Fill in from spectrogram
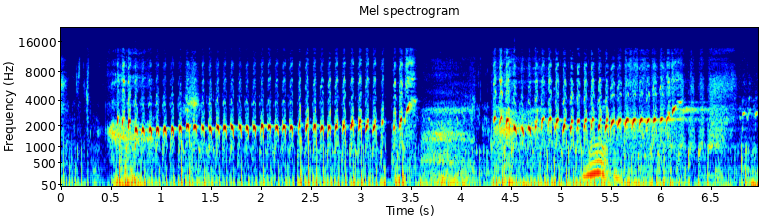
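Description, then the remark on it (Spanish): A person makes a fast, rhythmic clicking roll with the mouth, a 'click roll' done as an inward R, while whistling a steady high note over it, in two bursts separated by a short pause; the vocal effect resembles a trilling bird call. “Este se llama click roll. A ver. Es hacia adentro, una R hacia adentro.”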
